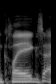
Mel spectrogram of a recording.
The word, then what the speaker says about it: Klages: And it's going to be from Caroline Klages. I think that's how you say her last name. And if I've butchered it, I'm sorry. It's K-L-A-G-E-S.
